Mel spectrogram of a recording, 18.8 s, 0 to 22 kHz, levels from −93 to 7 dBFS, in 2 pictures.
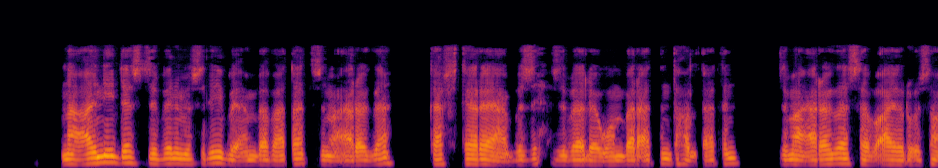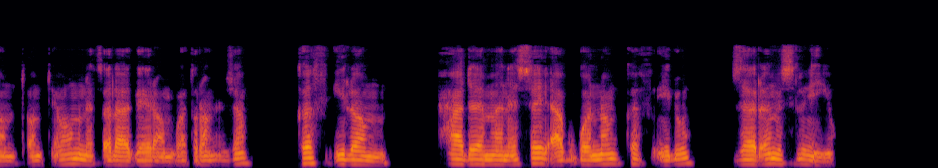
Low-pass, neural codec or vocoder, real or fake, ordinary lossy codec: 7.2 kHz; codec, 16 kHz, 4.8 kbps, FACodec; fake; MP3, 64 kbps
